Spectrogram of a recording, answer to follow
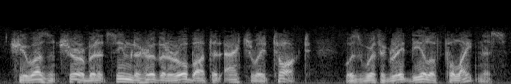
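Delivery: plain reading voice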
